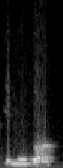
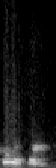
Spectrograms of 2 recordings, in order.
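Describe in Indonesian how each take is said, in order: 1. Kata itu diawali dengan vokal i. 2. Kata itu diawali dengan vokal u. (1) "Bacanya inuzur" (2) "maka hamzah wasl dibaca dhammah. Jadinya bacanya unzur"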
